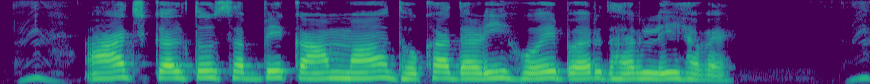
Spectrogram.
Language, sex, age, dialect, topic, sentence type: Chhattisgarhi, female, 36-40, Central, banking, statement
